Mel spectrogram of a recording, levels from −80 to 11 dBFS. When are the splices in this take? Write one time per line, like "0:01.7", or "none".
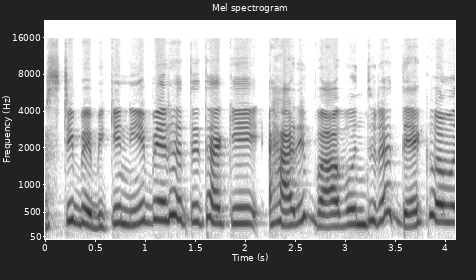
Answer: none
